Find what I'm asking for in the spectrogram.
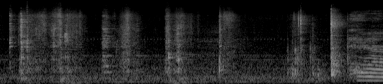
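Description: A pan of homemade naan bread sizzles as a utensil scrapes and flips it, with repeated clinks and soft scraping against the pan amid a steady frying hiss.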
